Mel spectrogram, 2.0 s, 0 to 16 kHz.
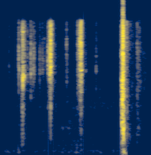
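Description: A 1911 pistol fires a single shot about one and a half seconds in, by far the loudest sound. Three fainter sharp ticks come before it.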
